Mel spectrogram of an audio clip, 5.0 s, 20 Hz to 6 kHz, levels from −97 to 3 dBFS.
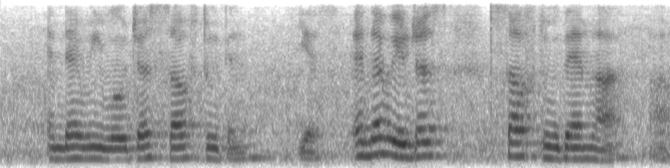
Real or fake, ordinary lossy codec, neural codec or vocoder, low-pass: fake; AAC, 48 kbps; codec, 24 kHz, 6 kbps, HILCodec; 5.4 kHz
